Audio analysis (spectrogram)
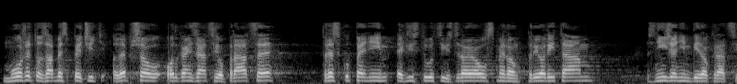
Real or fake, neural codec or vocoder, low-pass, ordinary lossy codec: real; none; 7.2 kHz; none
